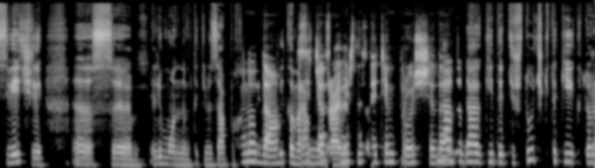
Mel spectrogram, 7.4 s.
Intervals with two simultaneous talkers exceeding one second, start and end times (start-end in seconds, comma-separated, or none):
3.0-4.5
